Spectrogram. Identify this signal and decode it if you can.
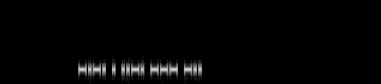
Morse code, heard as a keyed tone, about 51 wpm, 700 Hz. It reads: CEFOD
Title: Code Groups - 5 Letters - 50wpm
